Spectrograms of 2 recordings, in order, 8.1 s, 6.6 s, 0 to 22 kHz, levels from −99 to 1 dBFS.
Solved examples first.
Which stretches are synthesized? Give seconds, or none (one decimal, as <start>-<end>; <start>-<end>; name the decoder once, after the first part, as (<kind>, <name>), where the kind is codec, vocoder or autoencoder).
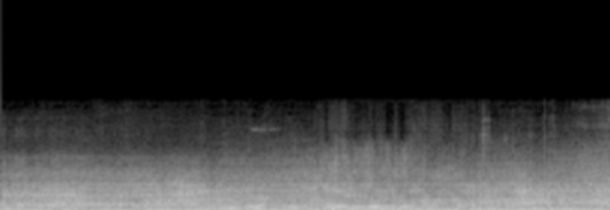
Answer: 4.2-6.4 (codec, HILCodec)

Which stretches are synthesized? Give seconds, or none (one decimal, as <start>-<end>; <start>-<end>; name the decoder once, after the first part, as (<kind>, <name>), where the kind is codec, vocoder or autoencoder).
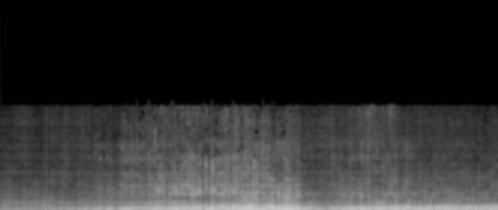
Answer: 0.0-1.3 (codec, HILCodec); 2.1-6.6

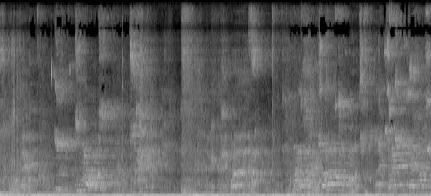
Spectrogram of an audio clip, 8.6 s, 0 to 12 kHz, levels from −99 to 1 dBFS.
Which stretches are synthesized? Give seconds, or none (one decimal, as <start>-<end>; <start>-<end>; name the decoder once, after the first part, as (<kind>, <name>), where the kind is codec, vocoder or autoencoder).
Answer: 0.0-0.6 (codec, HILCodec); 2.8-5.8; 7.0-7.6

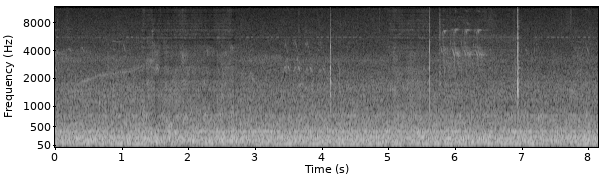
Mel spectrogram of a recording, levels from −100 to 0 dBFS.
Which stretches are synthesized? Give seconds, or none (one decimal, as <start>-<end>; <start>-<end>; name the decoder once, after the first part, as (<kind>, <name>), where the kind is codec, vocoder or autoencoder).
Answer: 1.3-2.7 (codec, HILCodec); 5.0-5.6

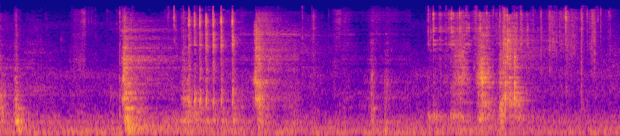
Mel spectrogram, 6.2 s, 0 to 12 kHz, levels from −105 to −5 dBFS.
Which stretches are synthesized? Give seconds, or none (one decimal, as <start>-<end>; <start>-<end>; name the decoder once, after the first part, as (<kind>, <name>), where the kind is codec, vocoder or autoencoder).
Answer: 2.4-3.0 (codec, HILCodec); 3.4-4.1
